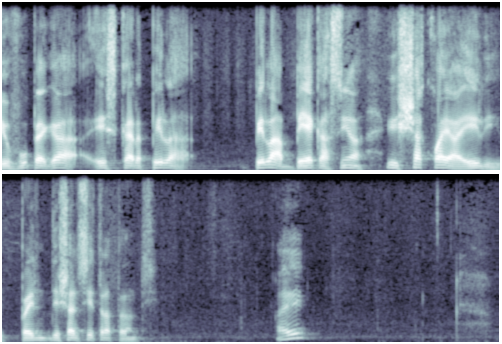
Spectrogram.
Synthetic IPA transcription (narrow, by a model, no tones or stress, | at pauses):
ewvowpɛɡaesɪ̥kaɾɐpelɐ̰ | pelɐabɛkɐasĩaɪʃakwajaelɪpɾɐelɪd̪ejʃaɾd͡ʒ̪ɪseɾt̪ɾat̪ɐ̃nt̪ɪ̥ | ai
